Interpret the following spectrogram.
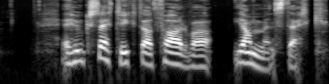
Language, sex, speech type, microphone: Norwegian, female, spontaneous, Shure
